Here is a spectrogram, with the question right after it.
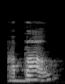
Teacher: in a word above, you see that a is unstressed and bow is stressed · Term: iambic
